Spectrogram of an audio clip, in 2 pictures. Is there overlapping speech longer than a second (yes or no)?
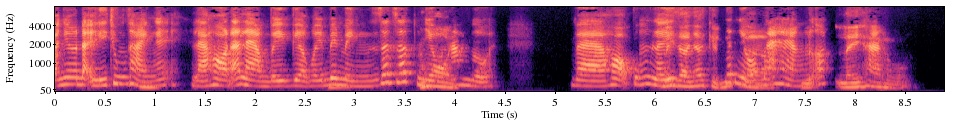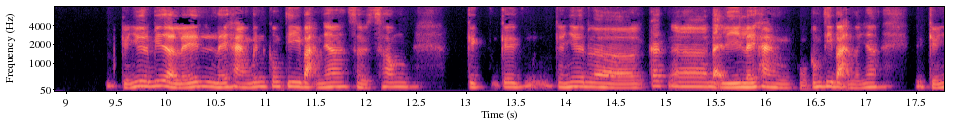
yes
